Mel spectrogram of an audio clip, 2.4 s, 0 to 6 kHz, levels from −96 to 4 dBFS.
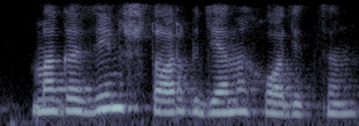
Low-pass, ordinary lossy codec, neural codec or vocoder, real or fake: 5.4 kHz; Opus, 24 kbps; none; real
